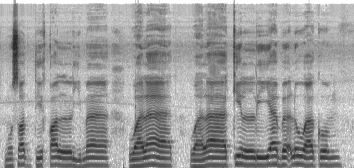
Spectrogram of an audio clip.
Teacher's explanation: Fathahtain bertemu dengan huruf lam, maka fathahtainnya dilebur langsung masuk ke huruf lam. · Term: idgham bila ghunah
